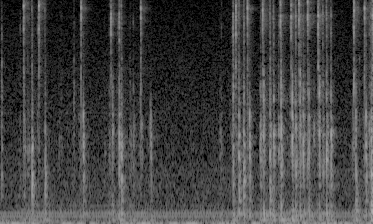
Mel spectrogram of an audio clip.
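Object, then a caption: Plastic mechanical keyboard. Fingertips type fast on a colorful backlit mechanical keyboard with black plastic keycaps, giving sharp, bright clicks over a steady low hum. A sparse run of keystrokes pauses briefly in the middle, then a denser, quicker burst of typing follows.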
